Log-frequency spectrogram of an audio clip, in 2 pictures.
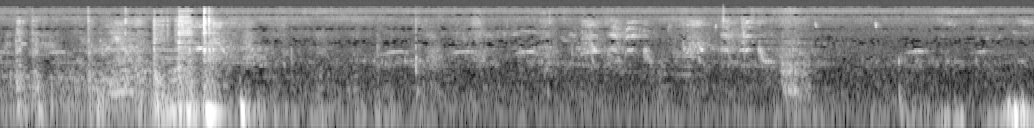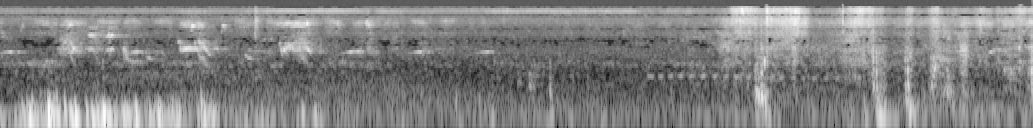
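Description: A bird calling a steady series of short chirps, about two a second, that stop about three-quarters of the way through. Louder low rumbling sounds come about two seconds in and again around ten to twelve seconds in.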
